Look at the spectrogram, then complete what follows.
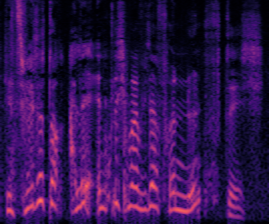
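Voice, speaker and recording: A fairly high-pitched woman in her forties in a radio drama, exasperated and anxious. She talks with biting, agitated insistence and repeats herself. There is slight ambient noise around her. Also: sing-song, brisk, vocal fry, heavily acted. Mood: exasperated, alarmed. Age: 40s. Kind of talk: naturalistic radio drama dialogue.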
